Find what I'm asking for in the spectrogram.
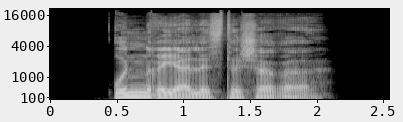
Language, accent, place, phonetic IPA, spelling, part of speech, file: German, Germany, Berlin, [ˈʊnʁeaˌlɪstɪʃəʁə], unrealistischere, adjective, De-unrealistischere.ogg
- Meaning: inflection of unrealistisch: 1. strong/mixed nominative/accusative feminine singular comparative degree 2. strong nominative/accusative plural comparative degree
